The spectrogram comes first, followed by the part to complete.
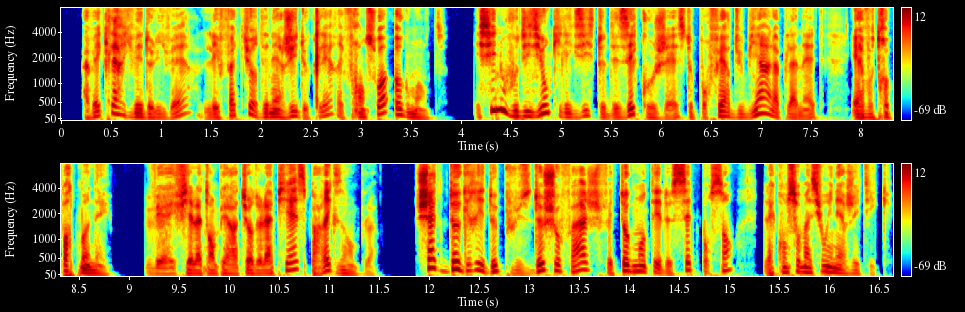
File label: French voiceover Fast paced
